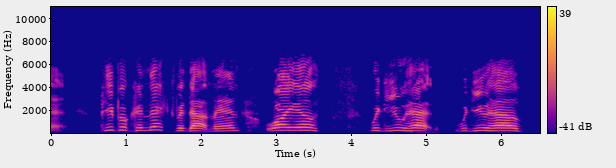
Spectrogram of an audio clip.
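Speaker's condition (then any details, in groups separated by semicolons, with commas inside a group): Cerebral palsy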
